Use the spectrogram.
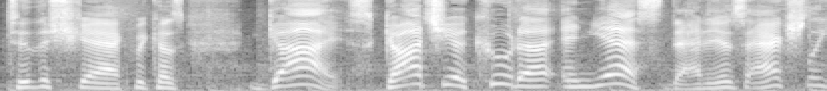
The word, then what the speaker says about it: Gachiakuta: we head back to the shack because guys, Gachauda and yes, that is actually how you pronounce it.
